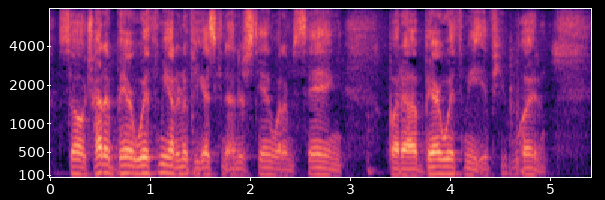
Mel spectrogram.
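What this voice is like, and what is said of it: Strained, fading voice. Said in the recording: “apologize for my voice. I am losing my voice”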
